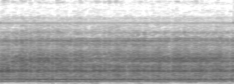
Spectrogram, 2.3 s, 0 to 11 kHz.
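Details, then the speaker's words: Mahindra Treo Plus 8 kW EV motor, bench-run before repair: steady high whine at a couple of pitches, no engine; so loud the vehicle couldn't be driven, attributed to the motor's reduction gear. "इतना आवाज हो रहा है कि गाड़ी में लगाने के बाद यह चला नहीं पा रहे हैं।"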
